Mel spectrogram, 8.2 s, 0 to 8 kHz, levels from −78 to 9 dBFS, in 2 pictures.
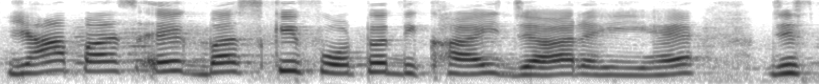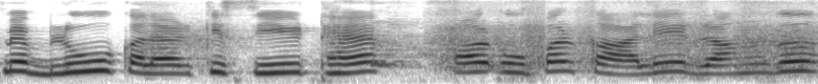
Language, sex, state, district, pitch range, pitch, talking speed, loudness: Hindi, female, Madhya Pradesh, Katni, 270-330 Hz, 295 Hz, 145 wpm, -13 LUFS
